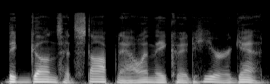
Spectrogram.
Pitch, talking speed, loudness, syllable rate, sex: 100 Hz, 245 wpm, -19 LUFS, 5.0 syllables/s, male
